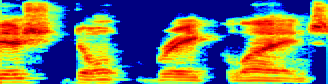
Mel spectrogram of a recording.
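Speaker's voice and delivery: mock dry, matter-of-fact deadpan, said quietly. Retelling his answer after a companion said a big fish broke their line, deadpan. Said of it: "I looked at him deadpan right in the face".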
